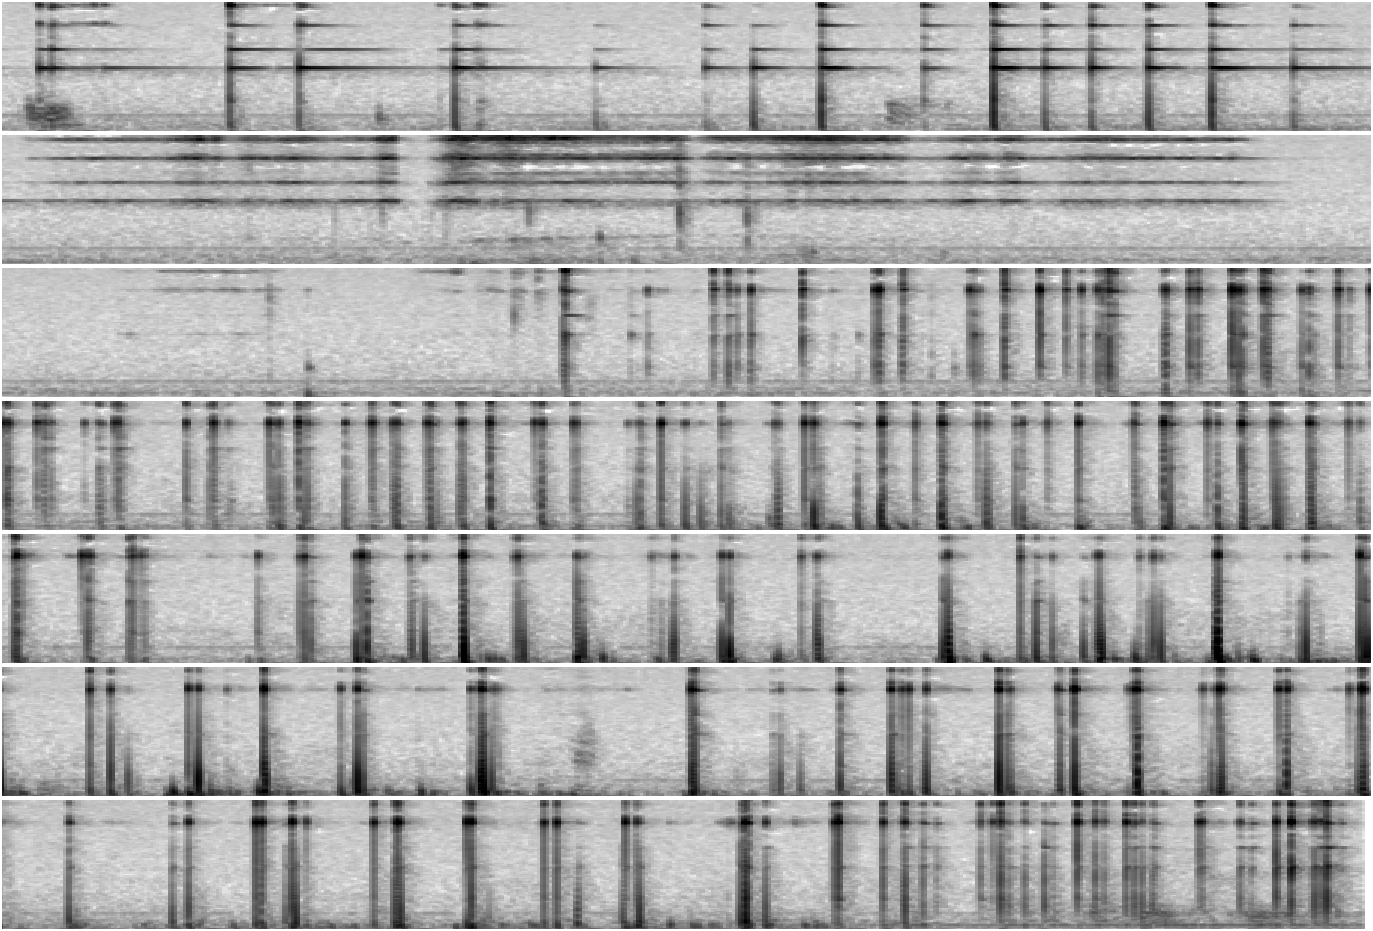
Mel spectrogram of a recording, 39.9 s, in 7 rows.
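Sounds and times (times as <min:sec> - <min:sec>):
glass tapping: 0:00.1 - 0:11.0, 0:13.7 - 0:39.8
glass ringing tone: 0:00.1 - 0:11.1.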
